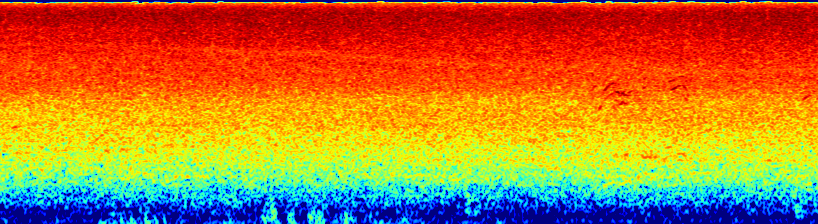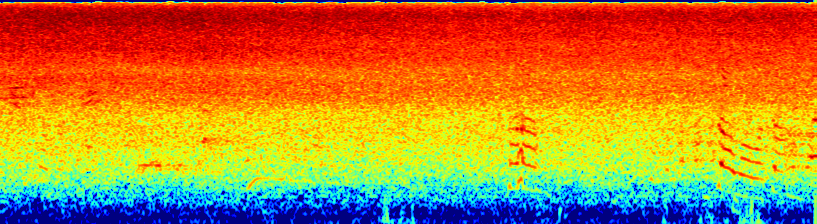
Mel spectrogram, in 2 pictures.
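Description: A tall waterfall roars and splashes steadily.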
